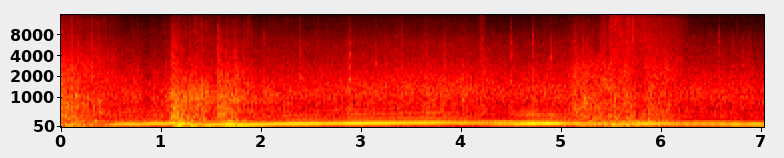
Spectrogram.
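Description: A car engine hums steadily and rises and falls in pitch as it drives.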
